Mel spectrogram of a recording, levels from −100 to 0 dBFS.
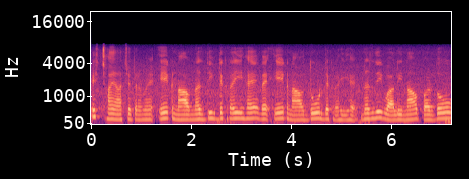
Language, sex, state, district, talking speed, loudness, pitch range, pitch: Hindi, male, Uttar Pradesh, Muzaffarnagar, 190 wpm, -19 LUFS, 140-165 Hz, 150 Hz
